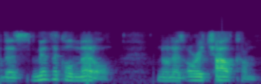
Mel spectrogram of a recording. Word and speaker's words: orichalcum: mythical metal known as or a child come i believe is the print excuse me the correct pronunciation of it so this metal is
